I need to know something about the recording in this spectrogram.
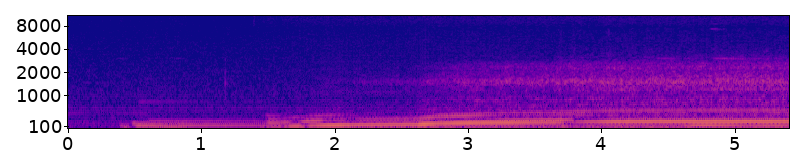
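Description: A power drill whirs steadily, its motor whine climbing in pitch as it spins up and holding there, fairly loud and continuous for several seconds with no talking.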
